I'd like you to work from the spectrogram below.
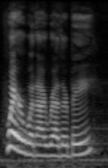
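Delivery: ordinary delivery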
